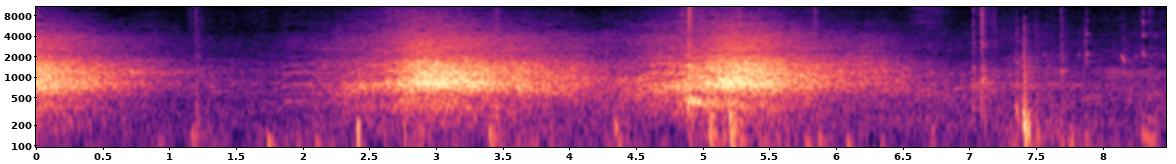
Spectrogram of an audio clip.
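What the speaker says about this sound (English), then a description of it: "The crowd absolutely enjoying themselves here." A badminton arena crowd cheering at a Badminton Asia Championships doubles match, with two swelling roars that rise and fade a couple of seconds apart, followed by scattered claps and thuds.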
